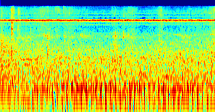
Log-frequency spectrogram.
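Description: Near silence with a faint, steady, high-pitched drone of insects.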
